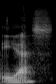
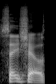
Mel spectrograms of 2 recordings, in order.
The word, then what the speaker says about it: Seychelles: How do you pronounce it? It's Seychelles. Oh, Seychelles. Seychelles, that's how you pronounce it.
